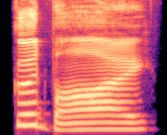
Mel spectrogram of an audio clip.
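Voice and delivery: low, quiet mournful farewell; tragic goodbye. Acted. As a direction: say goodbye softly and heavy. Tragic farewell after sneeze.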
